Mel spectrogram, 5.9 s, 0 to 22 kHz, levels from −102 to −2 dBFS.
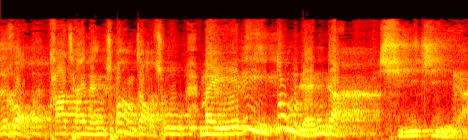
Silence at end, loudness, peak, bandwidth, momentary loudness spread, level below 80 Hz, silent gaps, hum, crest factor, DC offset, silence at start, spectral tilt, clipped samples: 0 s; -17 LUFS; -4 dBFS; 13 kHz; 5 LU; -40 dBFS; none; none; 14 dB; under 0.1%; 0 s; -4.5 dB/octave; under 0.1%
